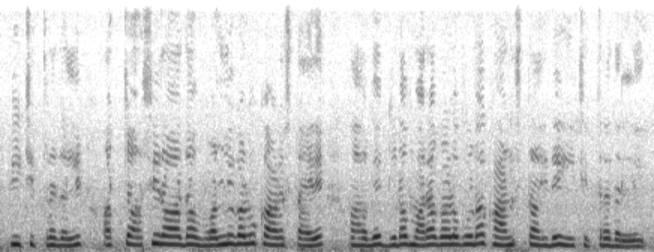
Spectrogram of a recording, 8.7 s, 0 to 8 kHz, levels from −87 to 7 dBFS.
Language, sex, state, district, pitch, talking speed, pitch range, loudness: Kannada, female, Karnataka, Shimoga, 240 Hz, 105 wpm, 225-255 Hz, -15 LUFS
